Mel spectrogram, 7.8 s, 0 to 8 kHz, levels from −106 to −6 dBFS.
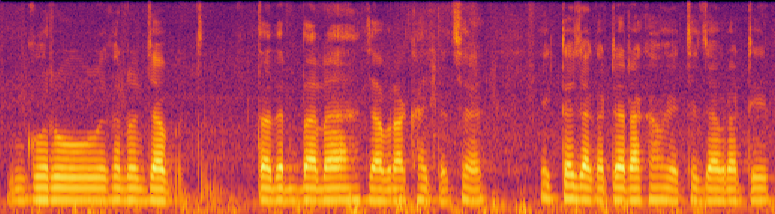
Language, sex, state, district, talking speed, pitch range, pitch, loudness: Bengali, male, Tripura, West Tripura, 95 wpm, 120-130 Hz, 125 Hz, -18 LUFS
